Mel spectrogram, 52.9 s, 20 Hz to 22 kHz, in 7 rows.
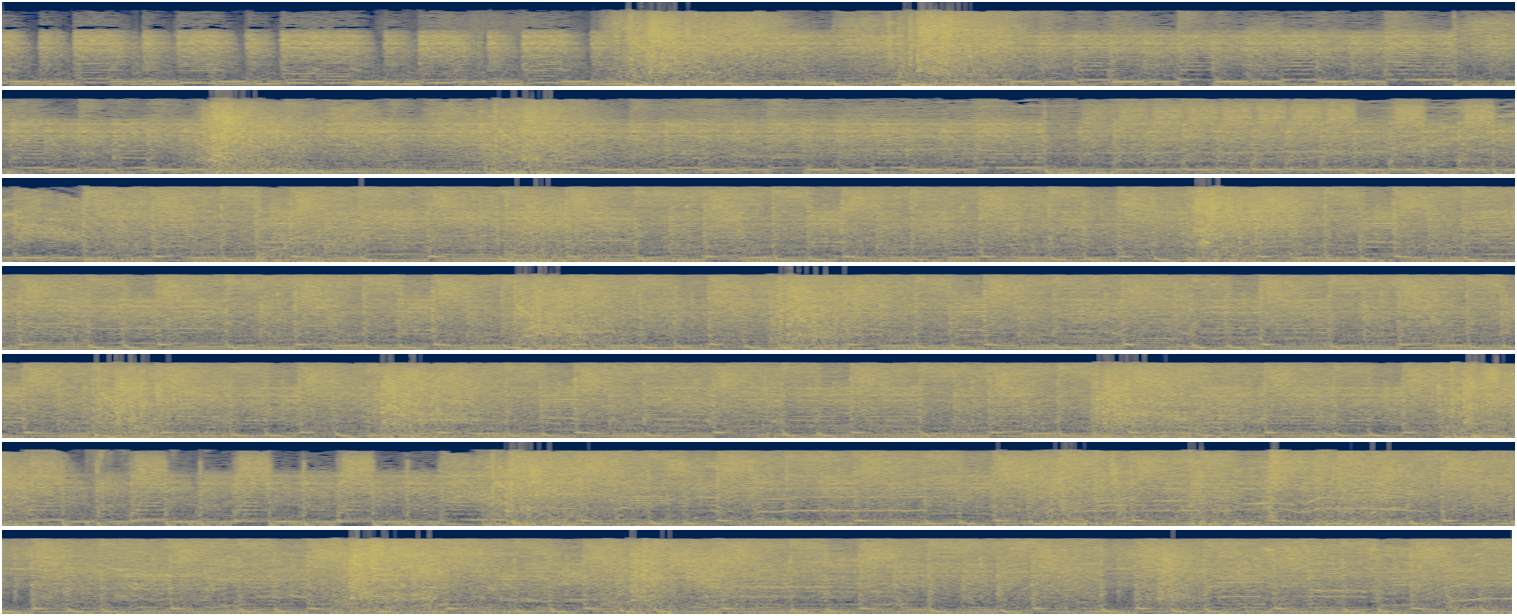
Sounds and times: Music: 0.0s - 52.9s.

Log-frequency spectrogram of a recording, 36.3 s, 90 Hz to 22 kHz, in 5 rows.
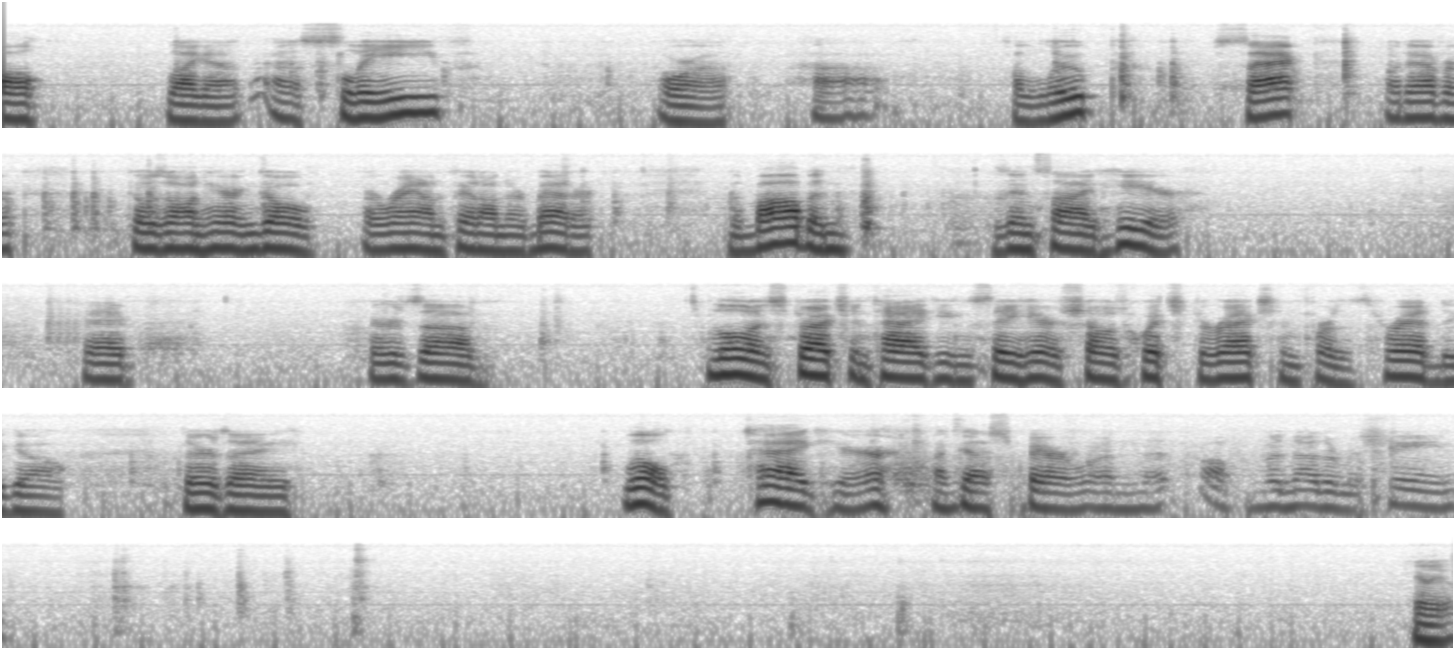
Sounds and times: Speech: 0.0s - 0.2s, 0.8s - 2.3s, 3.3s - 5.5s, 6.1s - 10.2s, 10.9s - 11.6s, 12.2s - 13.2s, 14.9s - 15.3s, 16.3s - 17.0s, 18.0s - 22.1s, 22.7s - 23.3s, 24.9s - 29.1s, 36.1s - 36.2s.

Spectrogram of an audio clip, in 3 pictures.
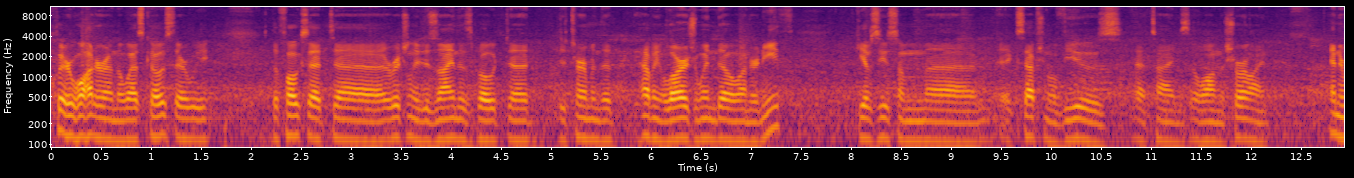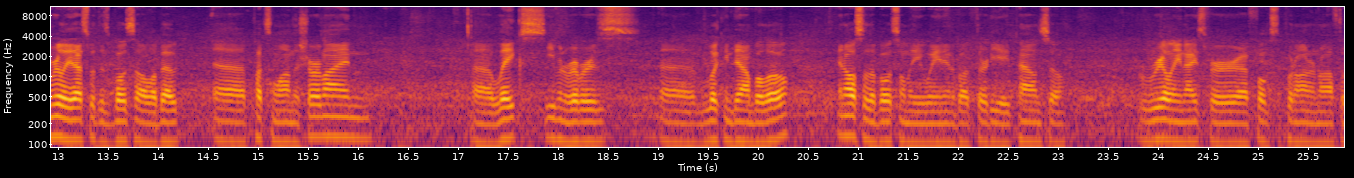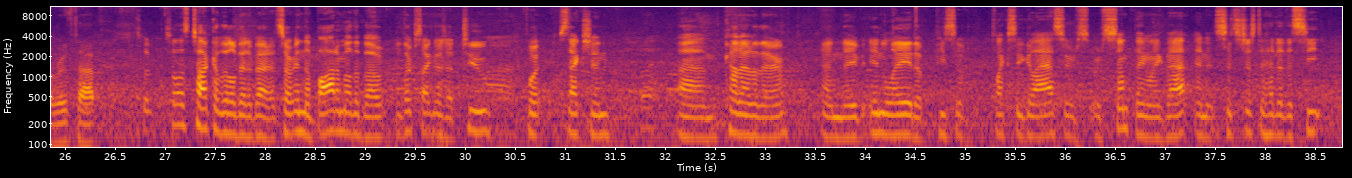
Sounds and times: Speech: 0.0s - 1.6s, 2.2s - 7.4s, 8.1s - 12.2s, 12.8s - 16.2s, 17.2s - 23.1s, 23.8s - 38.6s.

